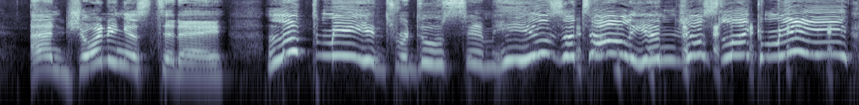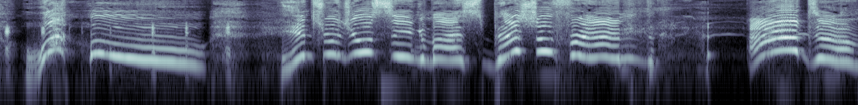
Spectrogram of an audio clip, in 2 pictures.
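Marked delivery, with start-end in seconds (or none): 1.8-11.5 very slow, high, sing-song, swooping showman host voice. Introducing a special friend named Adam; Mario voice.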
